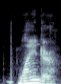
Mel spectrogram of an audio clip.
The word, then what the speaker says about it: Winder: And I have a dentist whose name is Winder, but in Georgia, the town that has that name, they pronounce Winder.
